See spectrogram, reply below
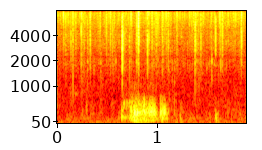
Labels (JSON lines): {"label": "biophony, growl", "recorder": "SoundTrap 600 or HydroMoth"}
